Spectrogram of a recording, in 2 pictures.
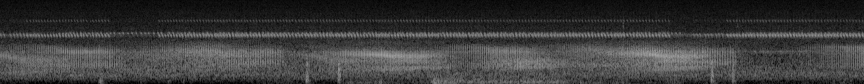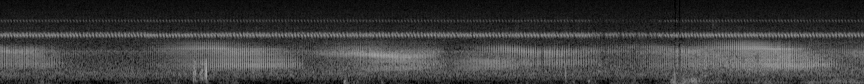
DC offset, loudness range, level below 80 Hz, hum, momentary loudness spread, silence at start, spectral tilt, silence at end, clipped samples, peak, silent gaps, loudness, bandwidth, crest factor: under 0.1%; 2 LU; -58 dBFS; none; 6 LU; 0 s; -0.5 dB/octave; 0 s; under 0.1%; -6 dBFS; none; -26 LUFS; over 20 kHz; 24 dB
